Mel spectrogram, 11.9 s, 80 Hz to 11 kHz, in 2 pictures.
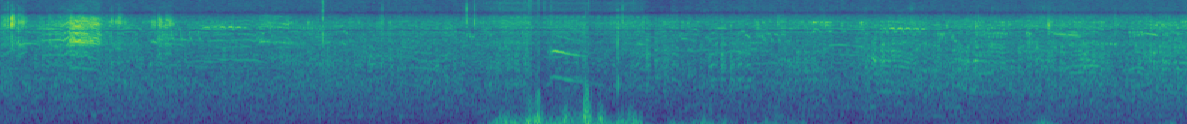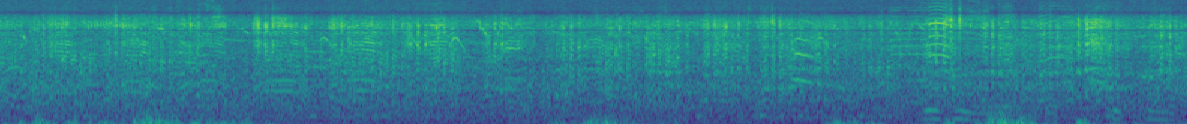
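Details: Seabirds at a nesting colony at Bempton, 4 June 2009, give harsh, low, honking croaks in irregular bursts, loudest near three seconds, over a steady background murmur of the colony.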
